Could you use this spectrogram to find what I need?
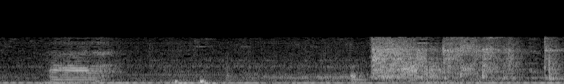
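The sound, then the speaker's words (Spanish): Kitchen commotion: a couple of dull thuds and knocks, then a sudden loud burst of clattering and banging as plates and glasses fly and drawers open by themselves, with a brief voice early on, all recorded with muffled, hissy sound. “Empiezan los platos, los vasos a volar en la cocina. Los cajones se abren solos.”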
